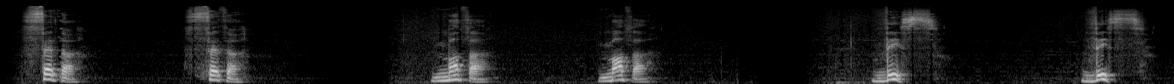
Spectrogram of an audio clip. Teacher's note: stick your tongue out between your teeth your teeth don't touch your tongue but come close and you blow air out around your tongue and use your voice box to make the sound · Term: voiced consonant sound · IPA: ð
